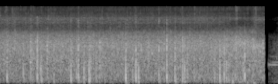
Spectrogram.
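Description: Steady rain pattering on a hard surface, close and fairly loud, with scattered heavier drops, cutting off abruptly near the end.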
